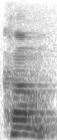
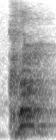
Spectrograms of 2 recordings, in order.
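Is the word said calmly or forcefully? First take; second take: calmly; forcefully. First: The word is said calmly at normal volume. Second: The word is said loudly with strong force. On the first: It is a simple request to come. "आप किसी भी चीज को आप ऐसे ही भी बोल रहे हैं" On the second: It is an exclamation with strong feeling. "जोर से बोल रहे हैं, स्ट्रॉन्ग फीलिंग के साथ"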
